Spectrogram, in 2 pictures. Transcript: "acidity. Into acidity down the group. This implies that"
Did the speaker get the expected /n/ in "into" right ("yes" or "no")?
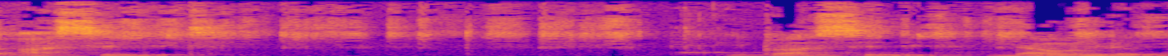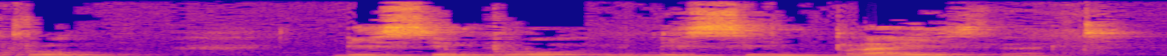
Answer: no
